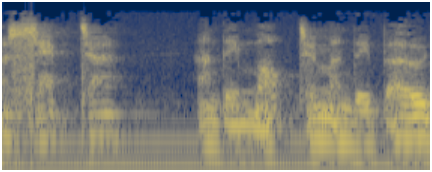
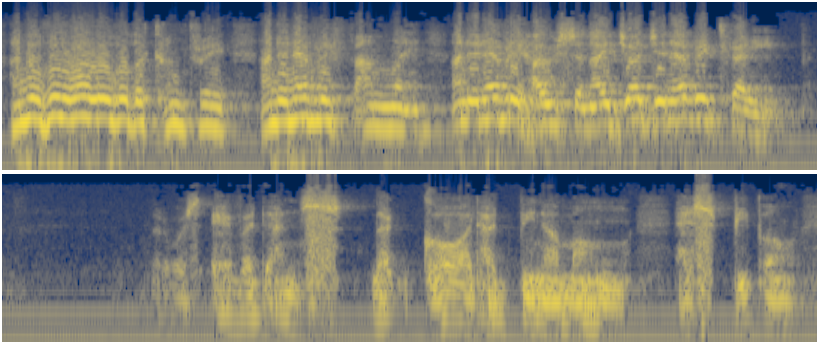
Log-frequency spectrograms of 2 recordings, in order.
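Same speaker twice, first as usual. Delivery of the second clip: fast, loud surge of preaching; fervent preaching; 6 semitones higher, 5 dB louder than usual. Acted. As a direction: rush it out with pulpit fire. Preacher surging through a list.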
